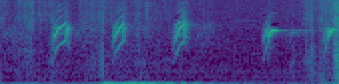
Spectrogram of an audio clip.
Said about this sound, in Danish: Det er gribe. Og det er dem, altså gribene, det skal handle om nu.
